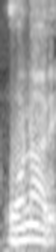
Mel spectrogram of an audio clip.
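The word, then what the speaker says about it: honour: ভাবে কি হয়েছে না অনার এইচ ও এন ও ইউ আর এখানে ও থেকে আমরা উচ্চারণ করছি অনার তাহলে অনার্ড মানে সম্মানিত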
